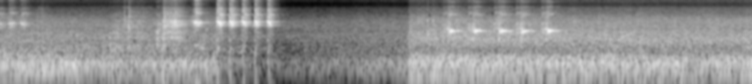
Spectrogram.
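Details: Great-tailed or common grackle, recorded mostly at Dallas Arboretum and Botanical Garden, Texas, gives a quick run of sharp, squeaky clicking notes, then a softer repeated burst.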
